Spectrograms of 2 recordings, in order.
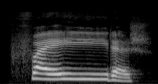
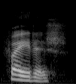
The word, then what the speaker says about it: feiras: The pronunciation is the sound of A. So, feiras, feiras, feiras.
